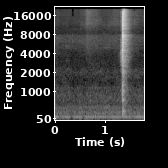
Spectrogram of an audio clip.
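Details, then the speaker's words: Thorens TD124 Series 2 turntable, clutch now adjusted after earlier scratching in the up or down position: quiet, steady motor hum with one clean click as the clutch shifts, no scraping; normal clutch operation. "and it's working perfectly. I just finally seem to have it adjusted perfectly, because I was always getting some scratching before, either on the up or down position, and now it's just working fine."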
